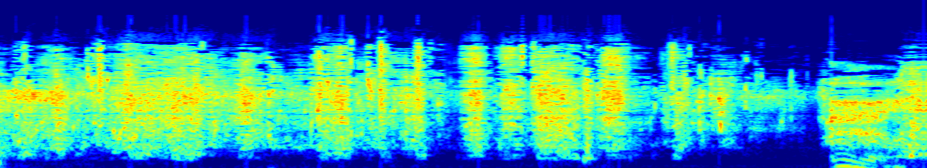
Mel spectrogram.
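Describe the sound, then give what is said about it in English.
A rowboat is hauled ashore through shallow water, with a steady loud sloshing and scraping rush, ending in a brief low thud and splash. “I'll hold on tight so you can pull the boat ashore after us.”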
